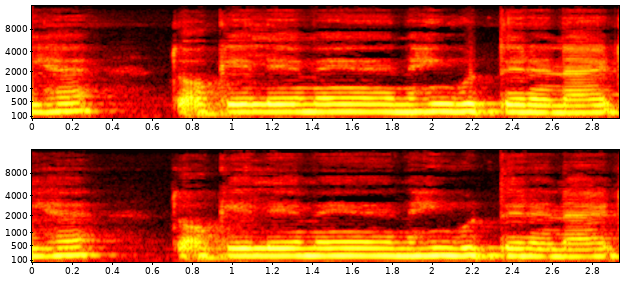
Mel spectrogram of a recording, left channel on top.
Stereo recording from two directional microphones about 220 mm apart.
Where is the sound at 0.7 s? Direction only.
50° left (ahead or behind).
